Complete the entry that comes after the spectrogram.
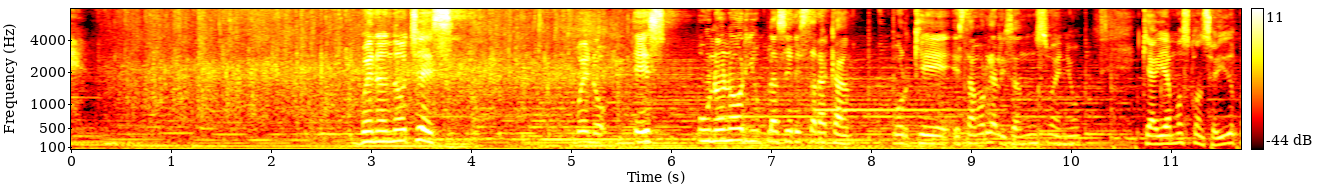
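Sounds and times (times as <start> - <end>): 
audience applause: 0.3 - 6.0
speech: 2.9 - 4.0, 5.0 - 11.6.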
